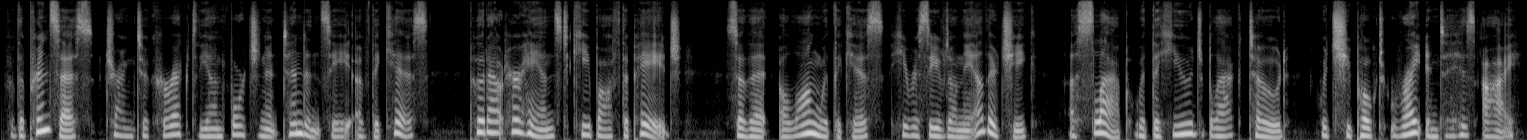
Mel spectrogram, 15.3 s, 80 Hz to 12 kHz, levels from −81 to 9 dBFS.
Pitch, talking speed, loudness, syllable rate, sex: 195 Hz, 185 wpm, -19 LUFS, 4.6 syllables/s, female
